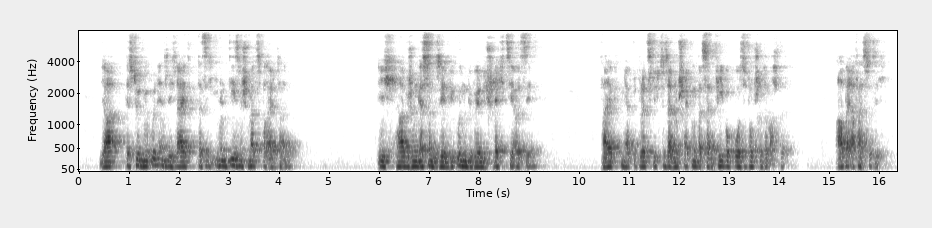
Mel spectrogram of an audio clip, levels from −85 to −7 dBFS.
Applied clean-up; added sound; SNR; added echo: none; none; none; reverberation time 0.7 s.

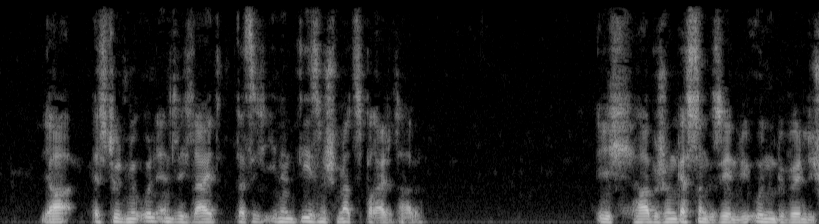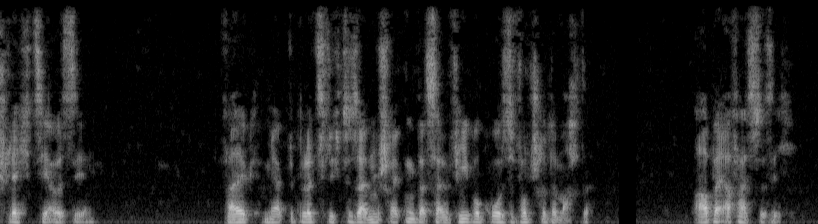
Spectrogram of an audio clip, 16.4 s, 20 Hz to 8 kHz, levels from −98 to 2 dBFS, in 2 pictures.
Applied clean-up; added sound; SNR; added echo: none; none; none; none.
